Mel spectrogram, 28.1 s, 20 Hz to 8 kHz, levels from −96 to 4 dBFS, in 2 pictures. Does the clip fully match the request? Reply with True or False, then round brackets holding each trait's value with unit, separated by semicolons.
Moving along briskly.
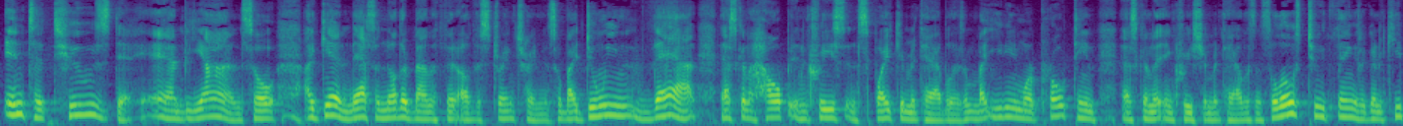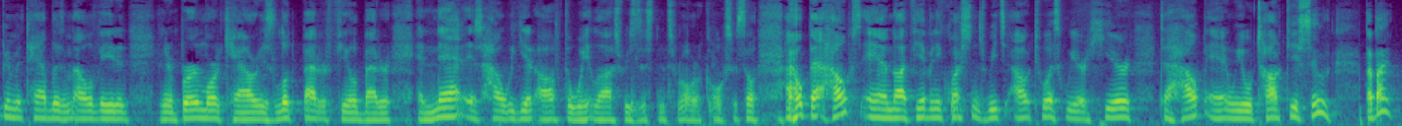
True (210 wpm)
